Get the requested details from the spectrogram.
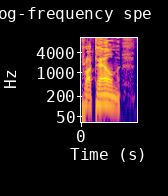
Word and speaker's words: Pratteln: I thought it was Pratteln, but it's Pratteln. Finally figured out how to pronounce that. My friend Cesaro, who's from Switzerland, told me how to pronounce that, Pratteln.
